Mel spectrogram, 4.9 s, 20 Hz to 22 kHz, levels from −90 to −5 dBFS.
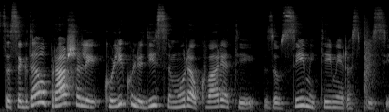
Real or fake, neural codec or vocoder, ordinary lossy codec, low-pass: real; none; none; none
